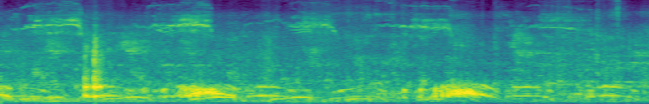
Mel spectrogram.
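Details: Pigeon; display coo; male display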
